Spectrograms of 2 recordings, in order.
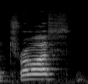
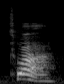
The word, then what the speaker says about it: Trois: Candy was like, you ain't even know, like, it wasn't for Tross, or how you pronounce that movie? I'm trying not to cough. How you pronounce that movie? Trois. Twa.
